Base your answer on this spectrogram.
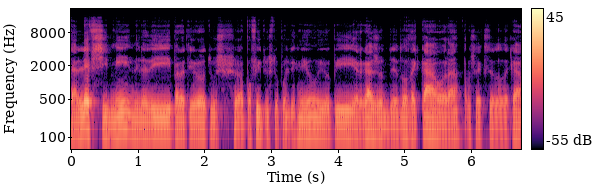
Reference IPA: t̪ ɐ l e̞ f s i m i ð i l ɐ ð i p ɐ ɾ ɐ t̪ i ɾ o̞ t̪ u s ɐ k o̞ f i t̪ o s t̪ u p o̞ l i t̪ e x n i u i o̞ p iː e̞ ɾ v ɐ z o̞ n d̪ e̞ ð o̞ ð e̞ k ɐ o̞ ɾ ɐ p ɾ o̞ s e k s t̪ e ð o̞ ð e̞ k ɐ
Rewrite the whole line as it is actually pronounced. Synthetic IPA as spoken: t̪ ɐ l e̞ f s i m i ð i l ɐ ð i p ɐ ɾ ɐ t̪ i ɾ o̞ t̪ u s ɐ p o̞ f i t̪ u s t̪ u p o̞ l i t̪ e x n i u i o̞ p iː e̞ ɾ ɣ ɐ z o̞ n d̪ e̞ ð o̞ ð e̞ k ɐ o̞ ɾ ɐ p ɾ o̞ s e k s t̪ e ð o̞ ð e̞ k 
